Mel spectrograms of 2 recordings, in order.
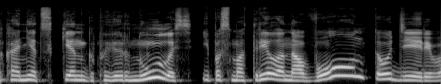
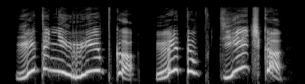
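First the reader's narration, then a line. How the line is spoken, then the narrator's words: Squeak. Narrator (Russian): пискнул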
